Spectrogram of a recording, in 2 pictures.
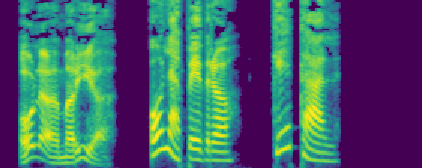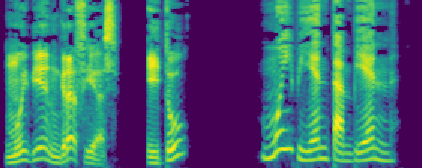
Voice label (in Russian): urok dialog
